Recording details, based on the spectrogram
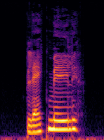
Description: Udtale [ ˈblagˌmεjlə ]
